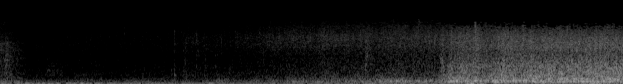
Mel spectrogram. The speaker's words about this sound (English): Yeah, finally rain sound effects.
